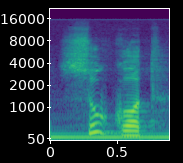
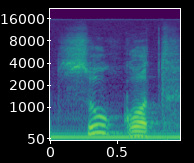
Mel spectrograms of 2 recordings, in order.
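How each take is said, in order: Both takes have the same delivery.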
